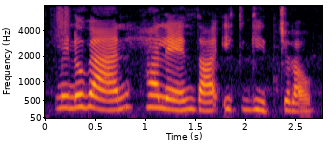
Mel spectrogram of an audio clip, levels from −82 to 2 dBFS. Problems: background sounds at intervals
